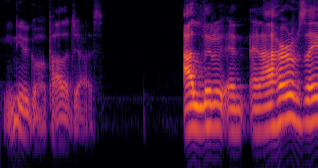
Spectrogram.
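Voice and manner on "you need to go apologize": quiet, gentle; soft voice of God. Retold or imitated. Retelling how God spoke to him, softly and gently. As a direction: say it softly like a calm correction. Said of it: "God said so softly".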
